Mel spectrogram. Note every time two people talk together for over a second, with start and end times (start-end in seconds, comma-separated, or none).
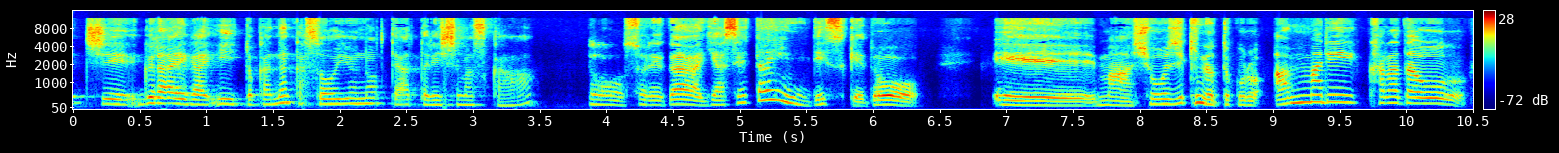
none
